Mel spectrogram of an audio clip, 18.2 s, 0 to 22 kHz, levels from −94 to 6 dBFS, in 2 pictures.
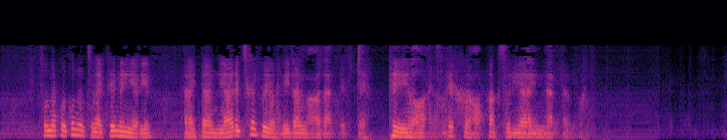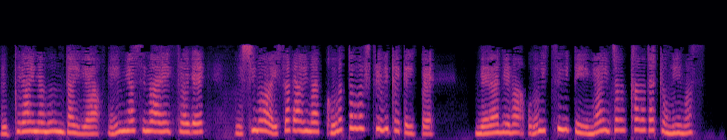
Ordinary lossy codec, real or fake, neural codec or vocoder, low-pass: MP3, 24 kbps; fake; codec, 16 kHz, 0.5 kbps, FreqCodec, smaller model; 7.2 kHz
